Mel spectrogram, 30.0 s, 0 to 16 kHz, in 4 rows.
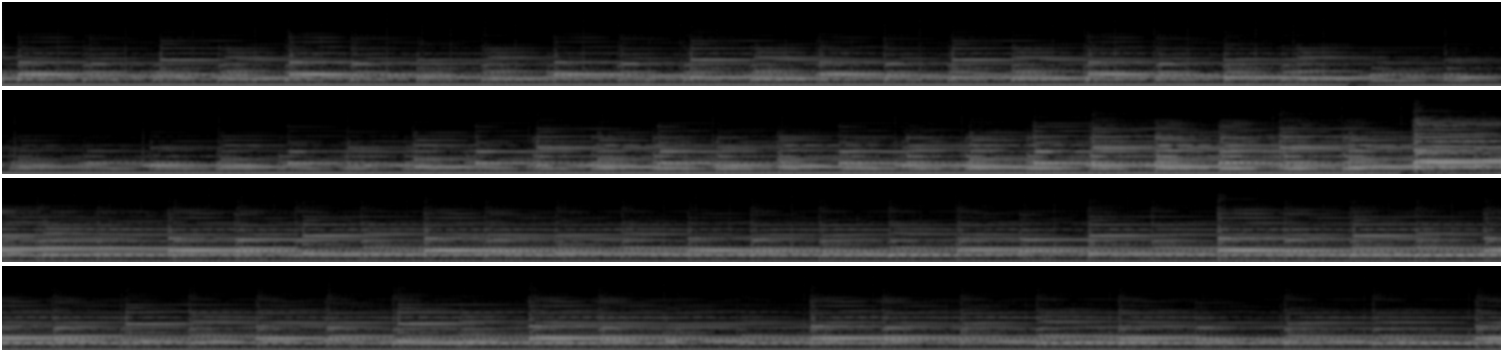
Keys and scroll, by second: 0.3 4, 0.9 3, 2.2 4, 2.9 shift+i, 8.2 F3, 12.3 ctrl+d, 12.3 Escape, 13.2 ctrl+d, 13.3 Escape, 26.6 ..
